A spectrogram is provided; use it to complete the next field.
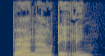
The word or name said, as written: børneafdeling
